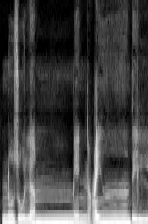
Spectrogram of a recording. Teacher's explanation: اس کا نون کمپلیٹلی مرج ہو چکا ہے میم میں، اس لیے ہم صرف میم کے اوپر شدہ پڑھیں گے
